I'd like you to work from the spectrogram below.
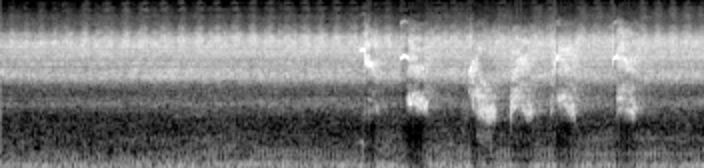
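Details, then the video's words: Young mother monkey, hurt and harassed by a king monkey, crying loudly as she tries to escape: a run of short, harsh squealing cries in the second half, amid a steady high insect drone and low outdoor rumble. "Monkey Cry So Loudly For Escape"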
